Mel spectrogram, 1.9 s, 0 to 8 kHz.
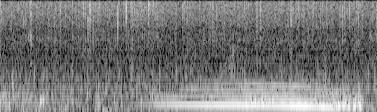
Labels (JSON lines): {"label": "biophony, grouper", "recorder": "SoundTrap 300"}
